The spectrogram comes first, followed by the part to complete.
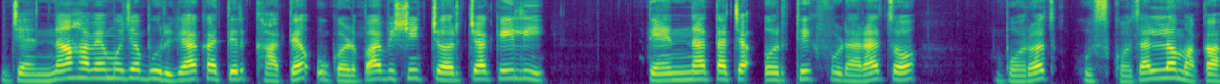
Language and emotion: Goan Konkani, sad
